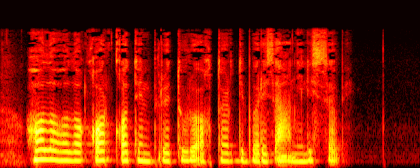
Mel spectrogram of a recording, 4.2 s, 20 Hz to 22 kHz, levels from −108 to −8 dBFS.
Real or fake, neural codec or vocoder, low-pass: real; none; 10.8 kHz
